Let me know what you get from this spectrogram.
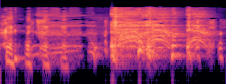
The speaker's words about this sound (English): She, I'm sorry, the almost made me go into a coughing fit.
